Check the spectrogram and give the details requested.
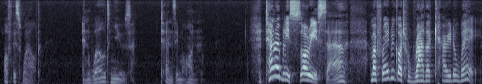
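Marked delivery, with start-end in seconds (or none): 5.3-9.5 loud, high-pitched English gentleman apology; English accent. A narrator's reading. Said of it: "voice is imported from England".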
